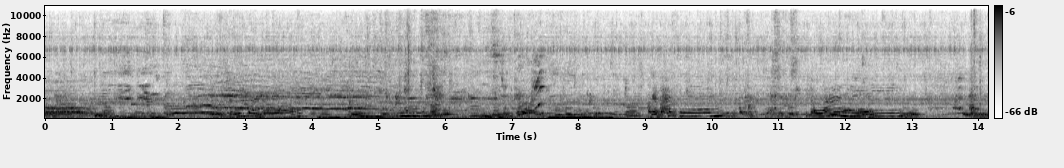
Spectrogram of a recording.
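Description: Television audio playing music and voices from its speaker.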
